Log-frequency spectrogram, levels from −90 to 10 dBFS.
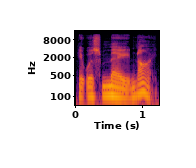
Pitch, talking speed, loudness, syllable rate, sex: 100 Hz, 190 wpm, -16 LUFS, 3.5 syllables/s, female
